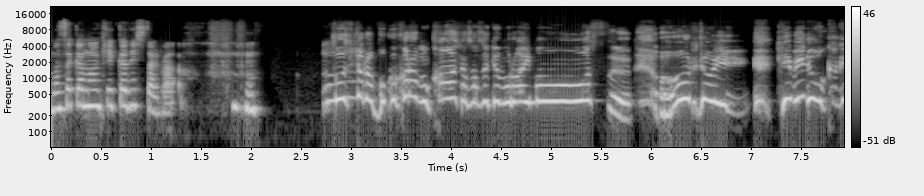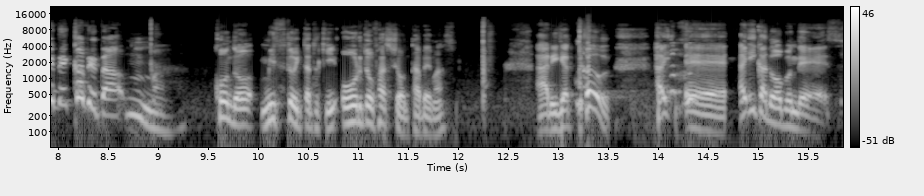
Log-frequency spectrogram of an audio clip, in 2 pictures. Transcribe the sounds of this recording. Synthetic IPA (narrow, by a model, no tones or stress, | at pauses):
mas̬akanoke̞kːad̪e̞ɕi̥t̪aɡa̰ | soɕi̥t̪aɾabo̞kɯ̟kaɾamo̞kʰãɰ̃ɕas̬as̬e̞t̪e̞mo̞ɾaimasɨoːɾɯ̟d̪o̞ikebʲiniokaɡe̞t̪e̞kat̪e̞t̪aɯ̟̃ | kõ̞nd̪omʲisɨ̥t̪o̞it̪ːat̪o̞kʲiʔoːɾɯ̟d̪o̞ɸaɕːõ̞nt̪abe̞ma̰sɨ̥ | a̰ɾʲiɡat̪ʰoːhaieːhaiikad̪o̞ːbɯ̟̃nd̪e̞sɨ̥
